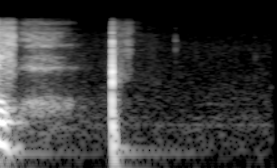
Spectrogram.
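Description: A man's word trailing off into a breathy sigh, then a single sharp click about a second in, followed by dead silence.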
